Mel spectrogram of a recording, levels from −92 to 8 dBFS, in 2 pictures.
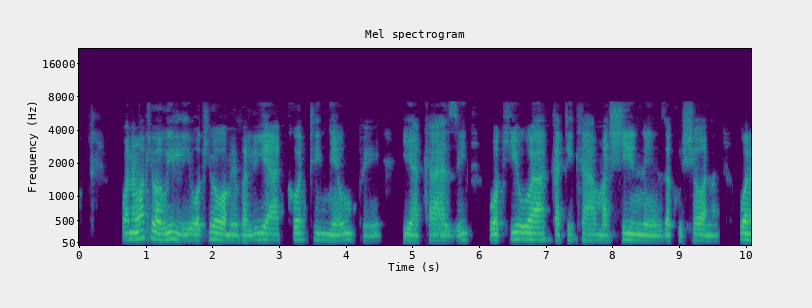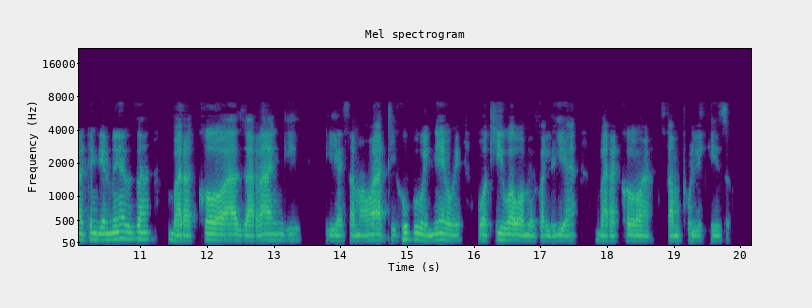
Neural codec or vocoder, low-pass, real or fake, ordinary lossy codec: codec, 16 kHz in and 24 kHz out, 1.1 kbps, FireRedTTS-2 codec; 7.2 kHz; fake; MP3, 64 kbps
